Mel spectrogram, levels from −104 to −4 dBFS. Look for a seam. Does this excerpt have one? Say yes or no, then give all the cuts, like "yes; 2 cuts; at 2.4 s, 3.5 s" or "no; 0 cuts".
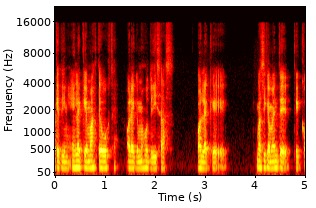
no; 0 cuts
